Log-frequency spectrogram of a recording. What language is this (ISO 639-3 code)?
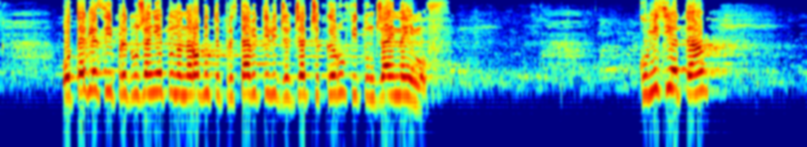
bul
